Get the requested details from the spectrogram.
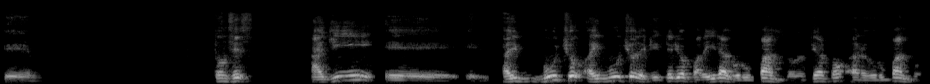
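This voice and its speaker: Guy teaching a class, lots of "eh" and "no?", dark kinda husky voice. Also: medium pitch, very animated, slow pace, long pauses. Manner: hesitant, many fillers and tag questions. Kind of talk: lecture.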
